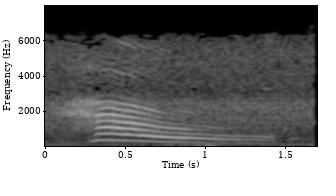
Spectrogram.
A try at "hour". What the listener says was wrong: Không phải là how. Hour. Hour. Không có âm hờ mà con.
